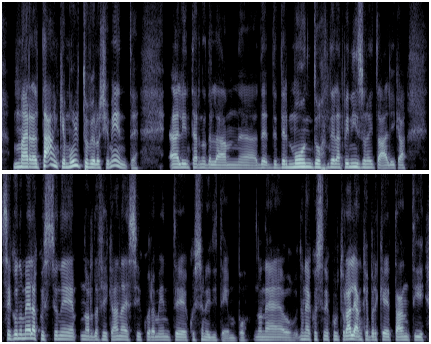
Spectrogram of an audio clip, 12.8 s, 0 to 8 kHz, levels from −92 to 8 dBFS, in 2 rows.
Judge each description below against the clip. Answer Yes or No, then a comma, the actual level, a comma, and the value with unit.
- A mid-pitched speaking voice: Yes, medium, 145 Hz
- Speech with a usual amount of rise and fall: Yes, average, 3.4 semitones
